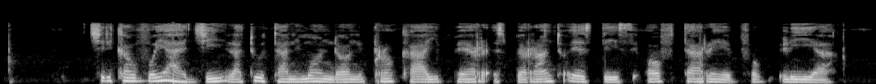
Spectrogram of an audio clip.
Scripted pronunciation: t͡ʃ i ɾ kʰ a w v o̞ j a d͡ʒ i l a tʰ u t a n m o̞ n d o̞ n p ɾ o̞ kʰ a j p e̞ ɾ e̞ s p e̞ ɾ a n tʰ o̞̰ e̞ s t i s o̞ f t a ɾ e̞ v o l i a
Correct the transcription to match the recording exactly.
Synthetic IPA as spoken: t͡ʃ i ɾ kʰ a w v o̞ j a d͡ʒ i l a t u t a n m o̞ n d o̞ n p ɾ o̞ kʰ a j p e̞ ɾ e̞ s p e̞ ɾ a n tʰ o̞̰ e̞ s t i s o̞ f t a ɾ e̞ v o l i a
